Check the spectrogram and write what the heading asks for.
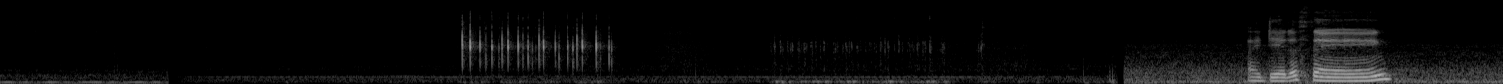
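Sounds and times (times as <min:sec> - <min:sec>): mechanical keyboard typing: 0:04.6 - 0:06.2, 0:07.7 - 0:09.9.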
